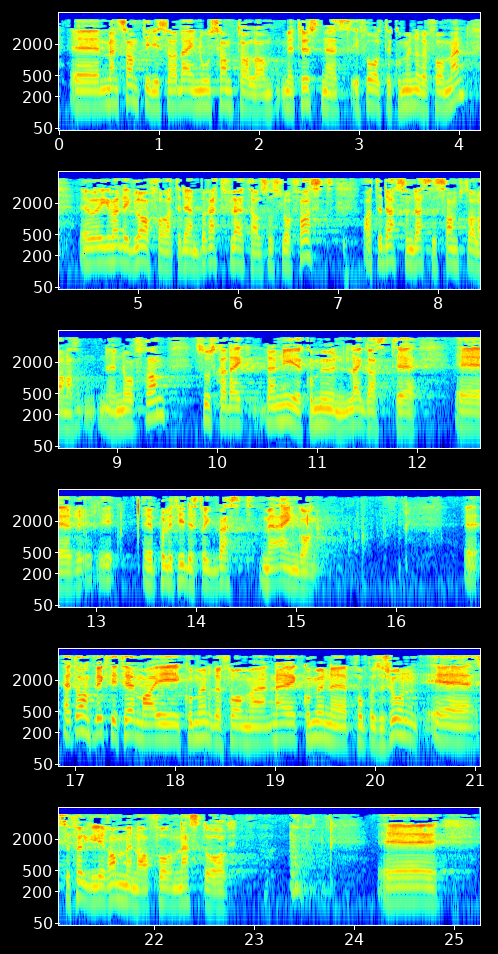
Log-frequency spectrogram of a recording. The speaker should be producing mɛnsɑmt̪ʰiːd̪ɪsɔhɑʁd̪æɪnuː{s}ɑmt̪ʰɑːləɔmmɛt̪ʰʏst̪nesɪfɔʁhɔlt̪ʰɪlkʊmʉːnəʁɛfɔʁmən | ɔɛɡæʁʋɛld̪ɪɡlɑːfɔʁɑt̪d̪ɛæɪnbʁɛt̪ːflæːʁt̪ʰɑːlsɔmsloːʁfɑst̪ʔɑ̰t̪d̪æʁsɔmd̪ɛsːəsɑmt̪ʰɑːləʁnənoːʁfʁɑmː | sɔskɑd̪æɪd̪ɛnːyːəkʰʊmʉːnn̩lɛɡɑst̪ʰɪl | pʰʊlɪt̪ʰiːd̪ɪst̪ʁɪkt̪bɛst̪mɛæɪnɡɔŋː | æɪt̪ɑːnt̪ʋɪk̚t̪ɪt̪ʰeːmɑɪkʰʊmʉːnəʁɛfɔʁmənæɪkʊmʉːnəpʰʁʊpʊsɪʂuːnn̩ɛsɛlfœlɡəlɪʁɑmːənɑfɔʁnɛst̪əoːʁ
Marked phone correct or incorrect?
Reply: correct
